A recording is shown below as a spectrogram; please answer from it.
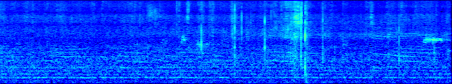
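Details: Yellow carpenter bee buzzing while feeding on eucalyptus flowers. A steady, low droning hum with a continuous tone runs throughout, and faint higher clicks and ticks are scattered through the middle.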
